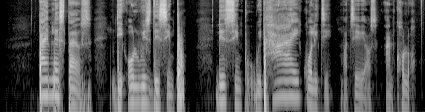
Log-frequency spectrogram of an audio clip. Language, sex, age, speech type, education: Nigerian Pidgin, male, 15-29, spontaneous, tertiary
